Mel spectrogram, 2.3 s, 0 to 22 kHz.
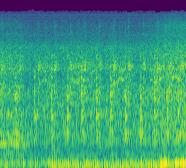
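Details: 1967 International Harvester 1200B pickup: loud, quick, steady ticking while running, likely at idle, that persists after warm-up; owner suspects lifter tick or something more serious.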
